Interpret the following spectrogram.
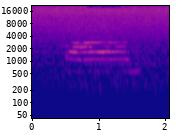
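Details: A domestic cat gives a single clear meow about a second long, bright and harmonic with a steady pitch that trails off softly, in a quiet indoor setting.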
